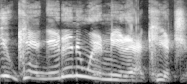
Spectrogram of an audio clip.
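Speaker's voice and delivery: high, loud, put-on Southern US accent shout. Retelling a background chef trying to stop Sanji: mock shouting in Southern accent. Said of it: "he just happens to have a southern accent".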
